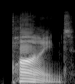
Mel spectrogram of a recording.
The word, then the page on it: pint: American English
